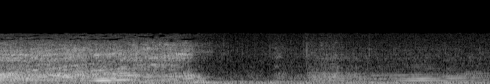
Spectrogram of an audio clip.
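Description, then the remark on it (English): A car driven by Harris revs loudly, then the sound drops off as the vehicle pulls away, leaving a lower, steady engine rumble that fades out. “When Harris drove away, I walked over to my car and got in.”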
